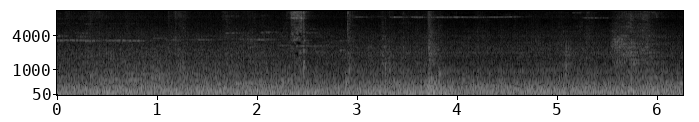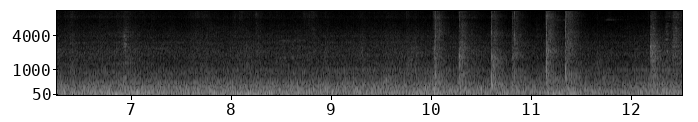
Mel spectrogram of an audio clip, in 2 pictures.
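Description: Scattered clicks and scrapes of a steel trowel in mortar and a large ceramic floor tile being handled, with a quick run of sharp taps near the end as the tile is set down. Under it a motor runs steadily with a low rumble.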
